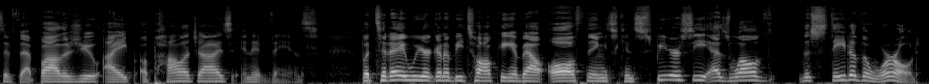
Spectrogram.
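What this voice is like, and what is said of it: Sick-sounding voice. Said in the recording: “I am extremely sick, because that might bother some people audio-wise ... I am very sick ... You'll probably hear it in my voice.”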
